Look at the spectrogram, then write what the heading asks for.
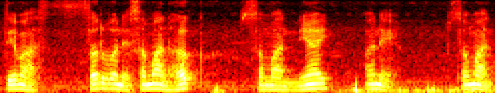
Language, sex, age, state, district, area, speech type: Gujarati, male, 60+, Gujarat, Morbi, rural, spontaneous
